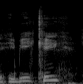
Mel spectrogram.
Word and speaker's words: Hibiki: The Hibiki.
